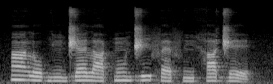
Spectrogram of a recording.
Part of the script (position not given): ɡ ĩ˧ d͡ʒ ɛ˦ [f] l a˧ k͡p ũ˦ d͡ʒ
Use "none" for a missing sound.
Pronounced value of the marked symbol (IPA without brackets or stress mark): none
